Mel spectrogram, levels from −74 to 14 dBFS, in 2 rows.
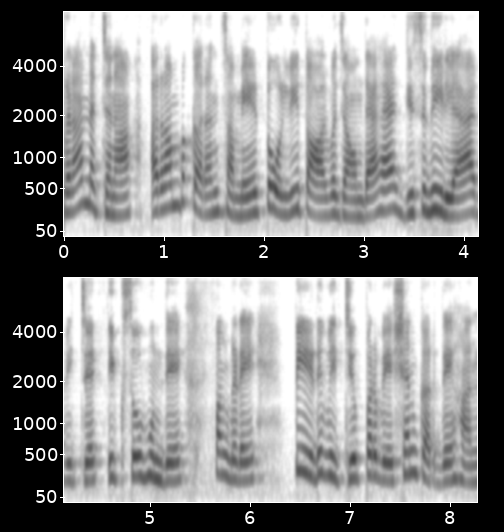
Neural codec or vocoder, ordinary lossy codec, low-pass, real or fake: codec, 16 kHz, 2 kbps, FunCodec, trained on LibriTTS, 25 frames a second; none; none; fake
